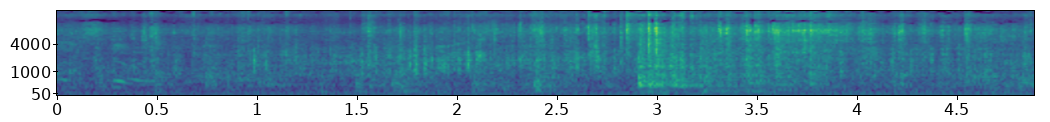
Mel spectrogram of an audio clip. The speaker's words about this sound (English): People are heading right down to the wharf to go help load the traps. And we got another one coming in. We'll be going on the far side of Smutty Nose. The sounds of traps being brought down.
